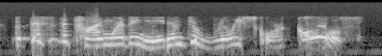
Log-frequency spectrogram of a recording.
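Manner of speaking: fed-up, exasperated voice. Discussing New Jersey's scoring needs with Kovalchuk, sounding exasperated. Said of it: "I just sound like exacerbated there".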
